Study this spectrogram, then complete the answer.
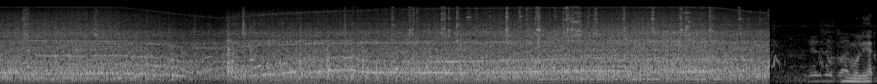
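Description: A bulldozer engine roars loudly up close.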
